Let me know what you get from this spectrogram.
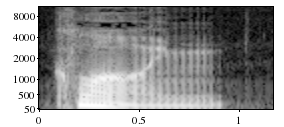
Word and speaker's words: climb: 第二个字 climb. 动词，爬，攀登。要小心了，这个字也是 MB, 放在字尾，我们只发 M 的音，念成 climb。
